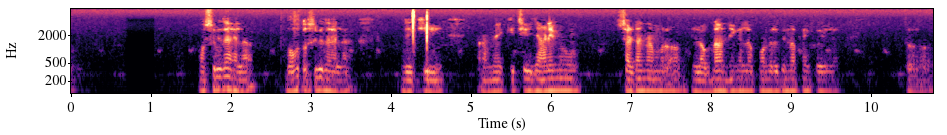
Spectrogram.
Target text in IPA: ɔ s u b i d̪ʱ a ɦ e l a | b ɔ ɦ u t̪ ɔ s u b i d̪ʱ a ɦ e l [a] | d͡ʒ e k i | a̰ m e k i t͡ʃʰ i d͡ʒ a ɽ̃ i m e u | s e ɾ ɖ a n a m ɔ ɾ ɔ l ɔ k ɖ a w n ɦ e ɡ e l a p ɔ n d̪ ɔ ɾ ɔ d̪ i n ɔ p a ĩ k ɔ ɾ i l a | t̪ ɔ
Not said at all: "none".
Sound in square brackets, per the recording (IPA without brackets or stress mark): a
